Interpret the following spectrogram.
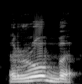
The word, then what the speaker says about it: ربع: کا لفظ جو ہے رب، اصل میں ربع ہے لیکن عین کو ہم تلفظ نہیں کرتے، ہم کہتے ہیں رب، تو وہ چوتھا حصہ کہلاتا ہے، چوتھائی کہلاتی ہے.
